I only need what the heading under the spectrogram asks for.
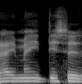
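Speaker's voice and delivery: ordinary delivery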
